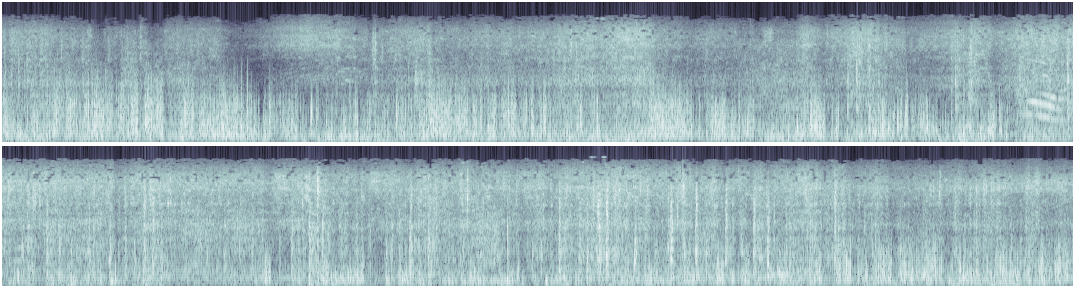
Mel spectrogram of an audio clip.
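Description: Mountain bike riding fast down a dirt trail: tyres running over the ground and the bike rattling and knocking continuously over rough terrain, with wind buffeting the on-bike camera's microphone.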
